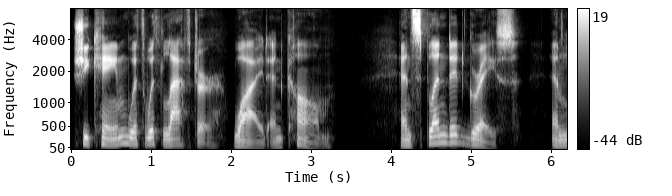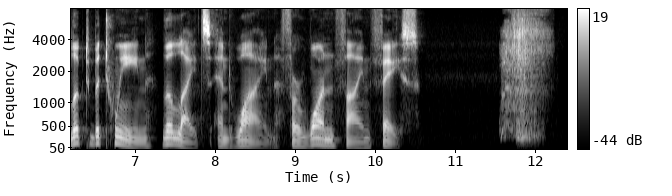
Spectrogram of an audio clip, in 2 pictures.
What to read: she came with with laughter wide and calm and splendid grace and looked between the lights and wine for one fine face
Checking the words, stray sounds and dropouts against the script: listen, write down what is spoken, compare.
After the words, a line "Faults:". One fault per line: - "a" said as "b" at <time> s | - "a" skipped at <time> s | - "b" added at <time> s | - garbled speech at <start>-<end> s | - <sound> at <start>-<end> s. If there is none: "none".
she came with with laughter wide and calm and splendid grace and looked between the lights and wine for one fine face
Faults:
- sniff at 11.5-12.3 s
